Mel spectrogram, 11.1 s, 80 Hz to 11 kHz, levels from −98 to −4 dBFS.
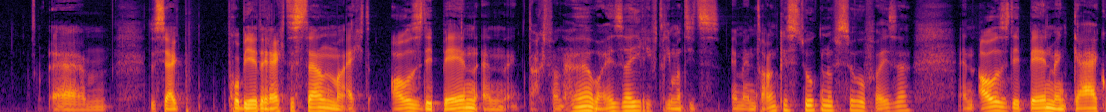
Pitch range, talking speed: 85-105 Hz, 200 wpm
